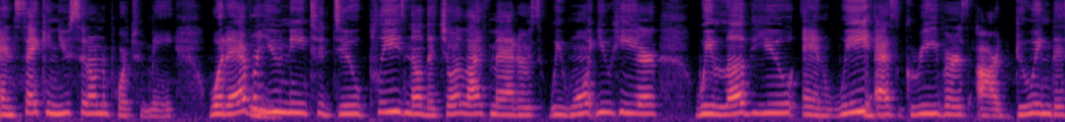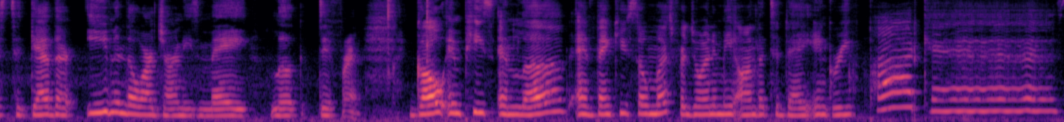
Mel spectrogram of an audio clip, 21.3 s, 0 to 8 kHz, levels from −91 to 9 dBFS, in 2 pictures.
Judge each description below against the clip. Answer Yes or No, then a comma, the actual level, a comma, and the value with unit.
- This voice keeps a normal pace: Yes, average, 175 wpm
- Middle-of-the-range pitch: No, high, 205 Hz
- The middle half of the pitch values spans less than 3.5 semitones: No, average, 3.8 semitones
